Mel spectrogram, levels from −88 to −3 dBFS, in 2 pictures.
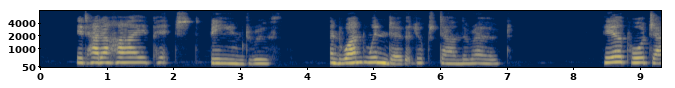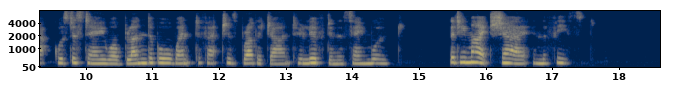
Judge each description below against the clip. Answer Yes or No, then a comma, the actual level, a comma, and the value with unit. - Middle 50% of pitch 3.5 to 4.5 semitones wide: No, average, 2.9 semitones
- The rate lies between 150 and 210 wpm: No, slow, 135 wpm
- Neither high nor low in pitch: No, high, 230 Hz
